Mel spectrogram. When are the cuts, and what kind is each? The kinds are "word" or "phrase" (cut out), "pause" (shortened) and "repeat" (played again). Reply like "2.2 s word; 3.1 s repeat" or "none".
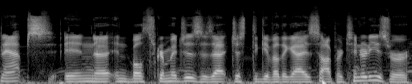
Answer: none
